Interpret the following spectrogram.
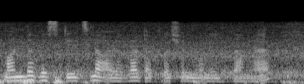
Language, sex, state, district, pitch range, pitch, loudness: Tamil, female, Tamil Nadu, Chennai, 165-180 Hz, 170 Hz, -19 LUFS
